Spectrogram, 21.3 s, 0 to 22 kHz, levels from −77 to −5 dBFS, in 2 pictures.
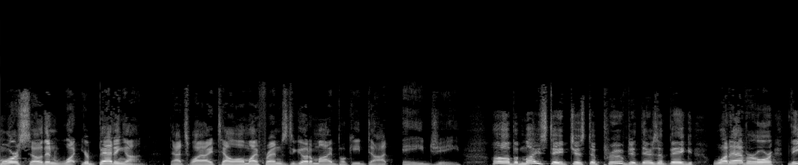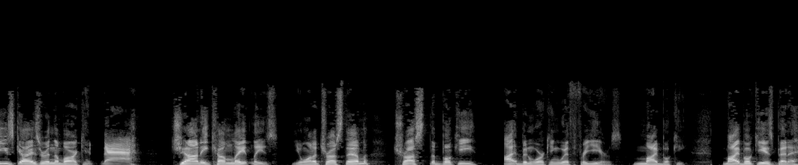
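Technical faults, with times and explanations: Throughout: MP3 compression. The sound is watery and swirly, with a dull top end and plainly audible damage. The likely cause is a low-bitrate MP3 encode, and the sound fits a rate around 48 kbps. With so few bits, the encoder cuts the treble at a fixed point. It also drops weak frequency lines, which flicker on and off between frames. That flicker causes the swirl and the metallic chirps on bright, hissy sounds. Sharp attacks lose their edge and smear.
4.88 to 4.91 s: pre-echo. A short burst of hiss, about 31 ms long, comes just before a sharp attack. The noise rises about 13 dB above the quiet part it lands in. The codec spread its error evenly across a block of about 48 ms. The attack fell late in that block, so noise scaled to the loud part leaked into the silence before it. The smearing points to the encoder keeping long blocks instead of switching to short ones. 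The attack itself sounds softened.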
